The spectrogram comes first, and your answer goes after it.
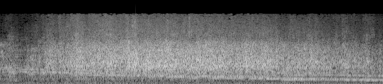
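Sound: audience clapping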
